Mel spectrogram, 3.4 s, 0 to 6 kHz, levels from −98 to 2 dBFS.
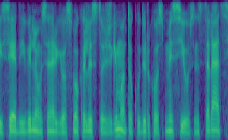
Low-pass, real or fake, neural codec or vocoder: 5.4 kHz; real; none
